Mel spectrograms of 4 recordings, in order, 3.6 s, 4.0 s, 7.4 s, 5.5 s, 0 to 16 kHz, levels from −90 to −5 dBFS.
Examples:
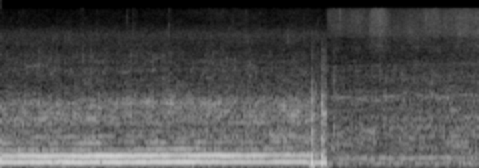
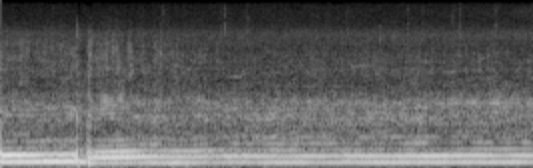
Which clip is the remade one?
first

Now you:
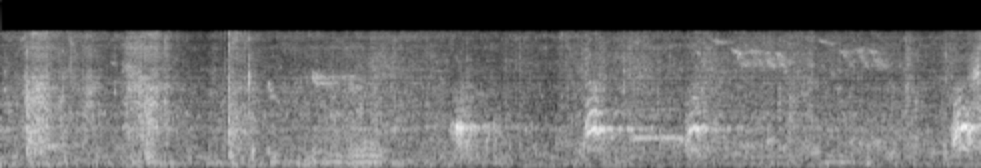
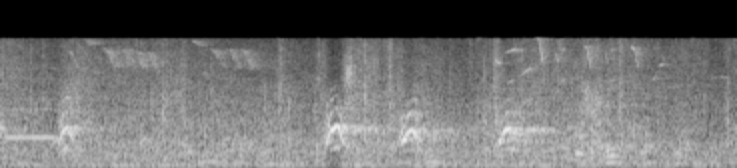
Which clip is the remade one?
first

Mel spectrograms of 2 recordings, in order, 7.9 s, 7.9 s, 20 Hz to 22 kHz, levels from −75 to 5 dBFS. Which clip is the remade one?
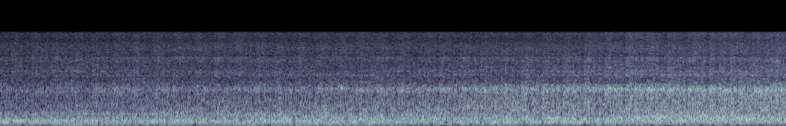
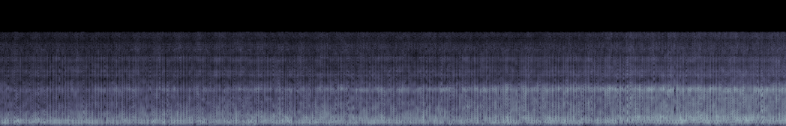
second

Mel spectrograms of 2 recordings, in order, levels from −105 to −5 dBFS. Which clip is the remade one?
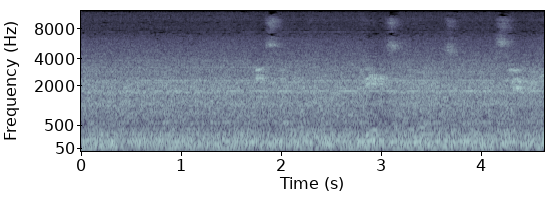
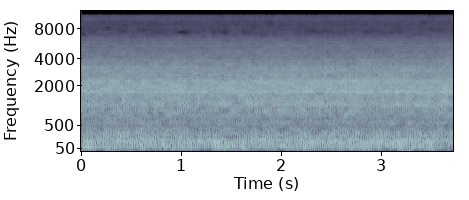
second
